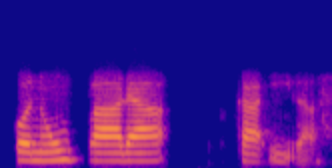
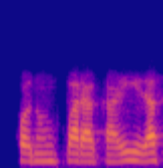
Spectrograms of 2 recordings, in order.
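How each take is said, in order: First: "con un paracaídas" said slowly, syllable by syllable; slow model phrase. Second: Said in the usual way. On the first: Shown as a demonstration. Teacher repeating "con un paracaídas" slowly for Spanish learners, slow and clear. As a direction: spell it out slowly for the class. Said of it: "teacher repeats phrase slowly". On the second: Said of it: "teacher gives phrase then repeats".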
